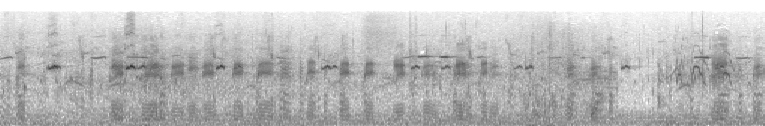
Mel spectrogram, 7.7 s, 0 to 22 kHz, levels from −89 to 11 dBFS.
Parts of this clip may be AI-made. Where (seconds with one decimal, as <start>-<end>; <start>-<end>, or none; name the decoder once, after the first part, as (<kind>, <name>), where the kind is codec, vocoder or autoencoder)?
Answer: none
